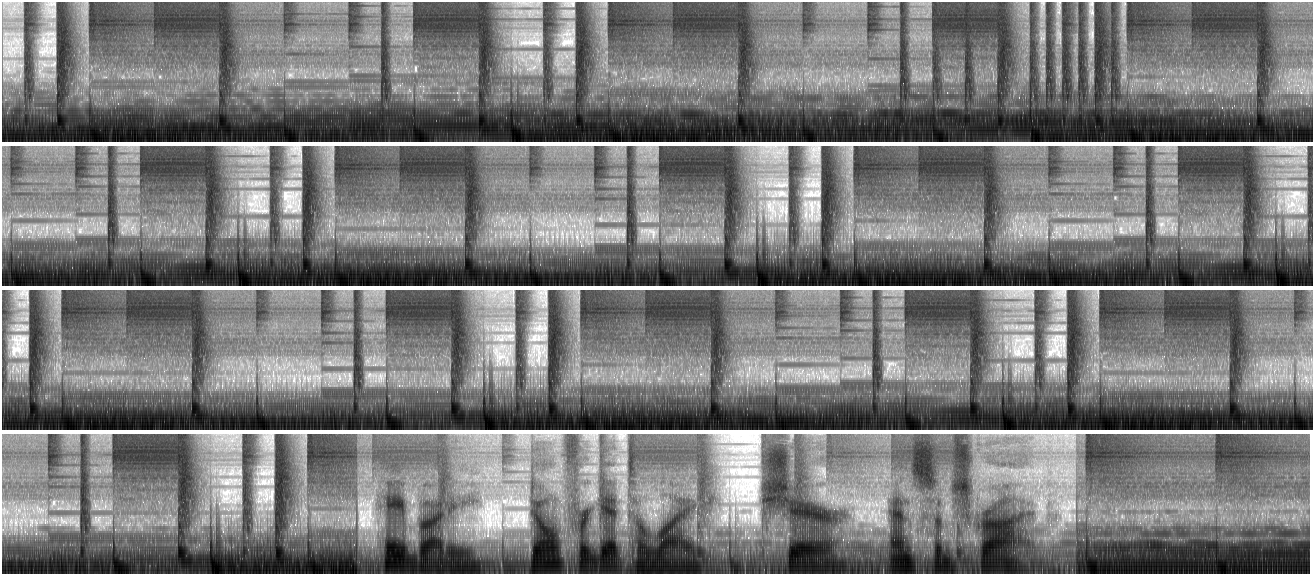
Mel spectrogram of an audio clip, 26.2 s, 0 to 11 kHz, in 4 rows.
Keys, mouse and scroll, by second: 0.9 alt+scroll down 1, 1.2 click, 1.4 alt+scroll down 1, 1.7 click, 2.0 alt+scroll up 1, 2.6 click, 4.7 ctrl+a, 6.7 Caps_Lock, 7.1-11.6 typing, 13.1 click, 15.3 click, 17.2 ctrl+a, 19.1 BackSpace, 21.4 click, 23.5-26.1 drag, 24.6-25.9 shift+drag.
